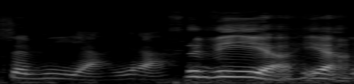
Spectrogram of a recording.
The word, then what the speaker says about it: Sevilla: How Yeah, do they so pronounce it? Sevilla? it's Sevilla, yeah.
